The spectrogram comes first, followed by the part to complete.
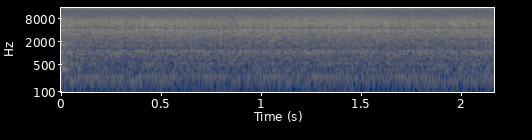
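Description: Steady background hiss with a faint low hum, and no distinct sound: room tone in a pause between lines.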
